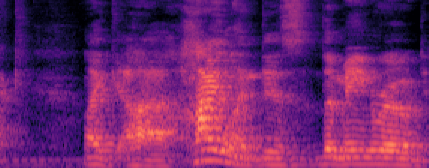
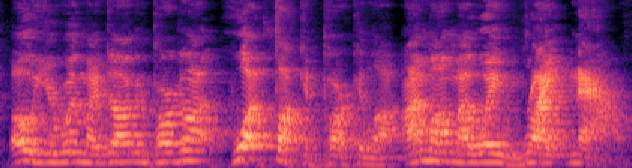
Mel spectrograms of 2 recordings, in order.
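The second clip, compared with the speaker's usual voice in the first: loud, higher, fast raging threats; furious shouting threats; 4 semitones higher, 8 dB louder, faster than usual. Retold or imitated. Threatening the prank callers on the phone, furious shouting. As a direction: roar it down the phone like you'll drive over and fight.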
